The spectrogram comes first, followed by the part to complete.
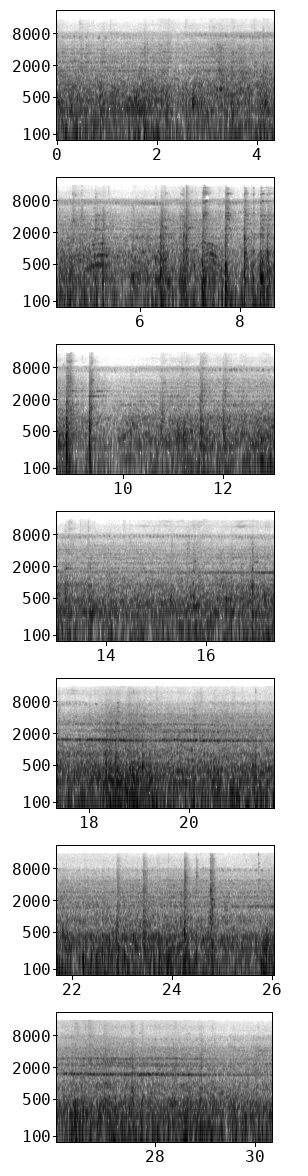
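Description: Passenger train running at speed, heard from an open coach door: steady rumble with wheels clattering over rail joints, in a cluster of sharp clicks a few seconds in. Later it gets louder as a train on the adjacent track approaches and passes, and a steady high whine sounds twice.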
